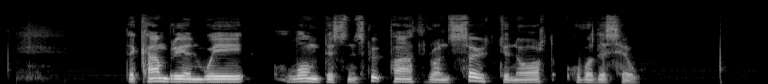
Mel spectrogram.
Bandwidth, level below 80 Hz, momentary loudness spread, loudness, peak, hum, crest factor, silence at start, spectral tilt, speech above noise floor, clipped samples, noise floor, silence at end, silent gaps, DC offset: 11 kHz; -62 dBFS; 13 LU; -20 LUFS; -2 dBFS; none; 20 dB; 0.25 s; -5 dB/octave; 49 dB; under 0.1%; -69 dBFS; 1.3 s; none; under 0.1%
